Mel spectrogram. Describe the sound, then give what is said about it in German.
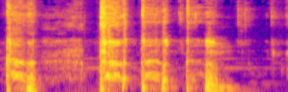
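Harsh, raspy coughing in several loud bursts, some with a throaty, voiced edge, trailing off into a faint, quieter tail. “Er hustet Blut.”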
